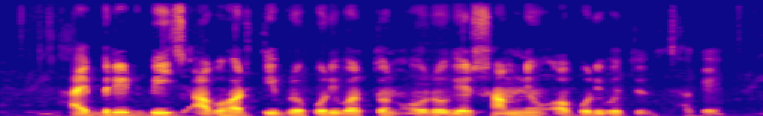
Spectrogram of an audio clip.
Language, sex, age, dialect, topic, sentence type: Bengali, male, 18-24, Standard Colloquial, agriculture, statement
